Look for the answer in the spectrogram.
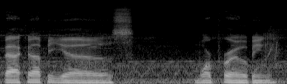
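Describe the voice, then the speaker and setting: A man streaming a game, making casual, profane commentary in deadpan, muttered asides. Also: low-pitched, takes it slowly, background noise. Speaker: streamer reading game dialogue aloud.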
